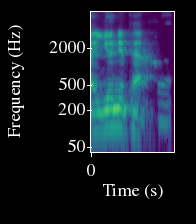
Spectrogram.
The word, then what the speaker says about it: Juniper: J is J is pronounced Y. Got it. I got it. I got it. Yeah. Here we go. Yeah. Uni.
